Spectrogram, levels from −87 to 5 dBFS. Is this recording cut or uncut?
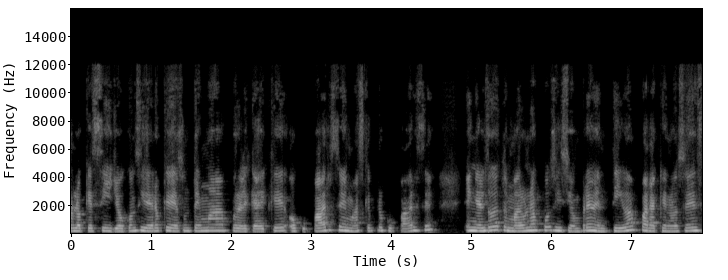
cut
